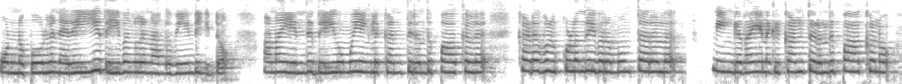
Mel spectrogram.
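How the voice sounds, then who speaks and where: A woman plays a grieving childless village wife in a cartoon, her voice pitched very high. She pleads with earnest, prayerful intensity. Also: monotone, moderate pace. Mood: praying.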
